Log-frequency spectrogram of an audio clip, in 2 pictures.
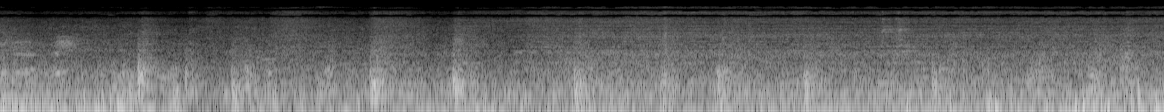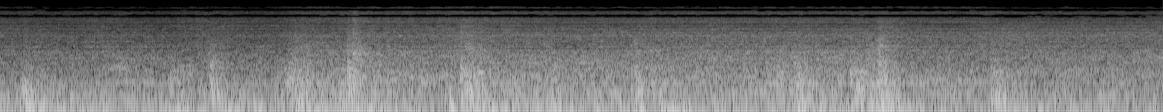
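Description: Steam-hauled passenger coach of the Oigawa Railway rolling along the track: a steady low rumble with irregular clanks and clicks of the wheels over rail joints.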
